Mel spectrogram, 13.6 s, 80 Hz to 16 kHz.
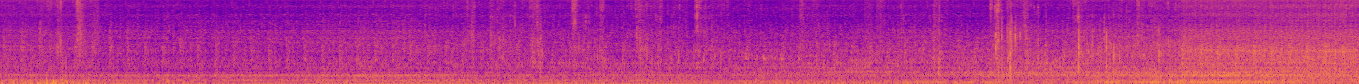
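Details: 2016 BMW X3 with 21 active engine codes: engine running with a low, uneven drone and irregular light tapping over it; abnormal engine noise, cause not pinned down.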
